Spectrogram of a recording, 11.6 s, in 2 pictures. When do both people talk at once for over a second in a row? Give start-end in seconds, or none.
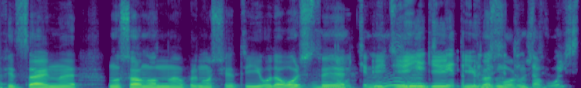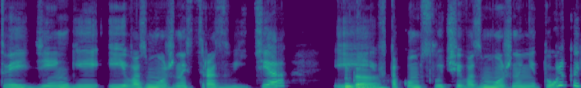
3.1-5.5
